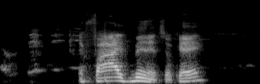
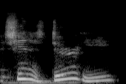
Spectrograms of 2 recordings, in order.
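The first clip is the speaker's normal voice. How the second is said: high, teasing repeat; playful echo; 11 semitones higher than usual. Real, not acted. Father echoing child, high playful.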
